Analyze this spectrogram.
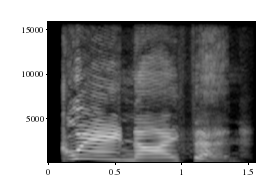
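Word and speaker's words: Guinaifen: My real name is Guinevere. But a Xianzhou friend came up with an authentic Xianzhou name based on the pronunciation. Gui Nai Fen.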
